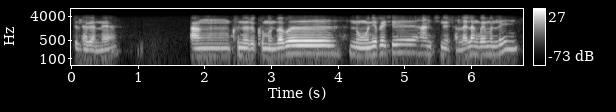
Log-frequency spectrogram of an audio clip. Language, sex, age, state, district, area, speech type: Bodo, male, 18-30, Assam, Chirang, rural, conversation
